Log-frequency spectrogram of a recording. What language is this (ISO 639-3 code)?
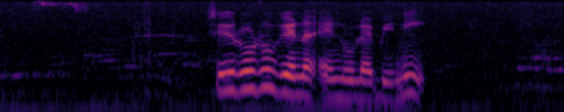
sin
